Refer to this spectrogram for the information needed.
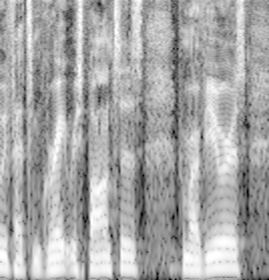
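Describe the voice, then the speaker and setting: A man speaks fairly quickly in a plain, everyday voice, the sound dry and close with no echo. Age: 40s. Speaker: podcast host. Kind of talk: casual chat.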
